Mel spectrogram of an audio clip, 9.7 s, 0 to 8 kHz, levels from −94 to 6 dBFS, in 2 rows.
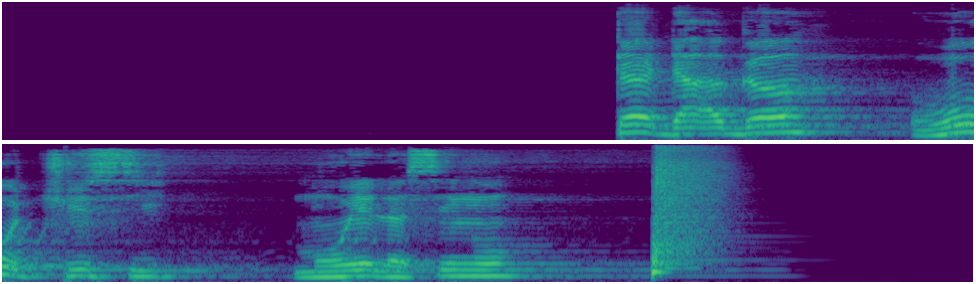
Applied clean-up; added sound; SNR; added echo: none; Snare drum; 2 dB; reverberation time 0.8 s.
